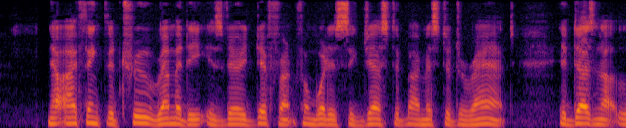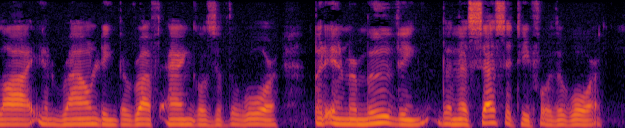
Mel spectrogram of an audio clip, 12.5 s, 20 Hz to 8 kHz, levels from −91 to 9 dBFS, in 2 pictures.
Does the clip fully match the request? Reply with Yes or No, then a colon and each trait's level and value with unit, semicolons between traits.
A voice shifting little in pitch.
Yes: narrow, 2.2 semitones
